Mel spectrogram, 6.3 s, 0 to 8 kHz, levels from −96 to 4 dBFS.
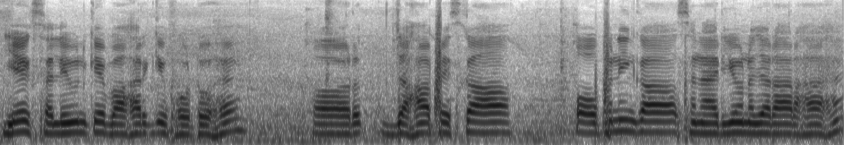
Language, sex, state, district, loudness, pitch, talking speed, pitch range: Hindi, male, Chandigarh, Chandigarh, -11 LUFS, 165 Hz, 180 wpm, 155-175 Hz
